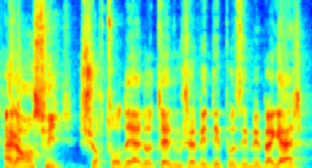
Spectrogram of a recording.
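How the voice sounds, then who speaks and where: A man's voice: mid-range voice, lively intonation, quick pace, bright, forceful tone. A man hosting a travel show, narrating in a casual, chatty way and often laughing.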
